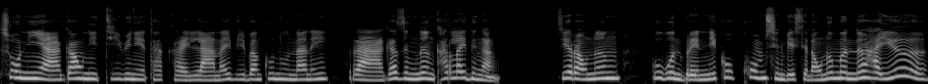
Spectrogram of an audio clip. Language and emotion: Bodo, disgusted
